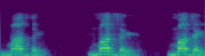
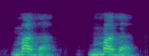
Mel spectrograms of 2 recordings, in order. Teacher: The letter R disappears. Okay, it's not that pronounced.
